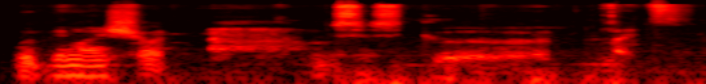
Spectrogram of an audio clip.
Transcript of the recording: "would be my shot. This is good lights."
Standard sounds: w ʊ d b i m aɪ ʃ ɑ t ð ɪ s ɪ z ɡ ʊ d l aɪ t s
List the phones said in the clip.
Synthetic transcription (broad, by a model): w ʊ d b i m aɪ ʃ ɑ t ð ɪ s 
